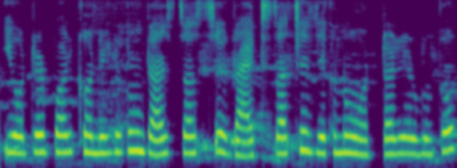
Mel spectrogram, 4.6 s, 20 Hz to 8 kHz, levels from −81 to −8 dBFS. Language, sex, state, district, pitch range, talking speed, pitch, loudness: Bengali, female, West Bengal, Kolkata, 275-310 Hz, 155 wpm, 295 Hz, -20 LUFS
